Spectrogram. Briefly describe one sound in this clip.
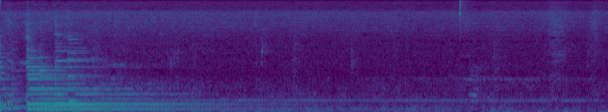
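A ukulele chord is strummed once and rings out slowly.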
